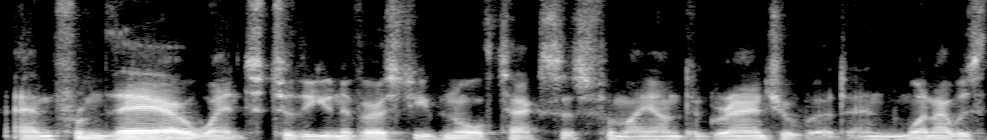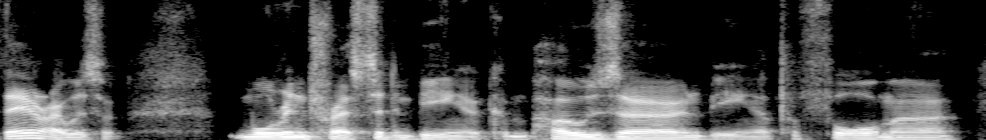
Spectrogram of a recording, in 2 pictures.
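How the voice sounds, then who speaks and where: An older man from England, a music theory professor recalling his career on a video call from his office, with relaxed storytelling and joking asides. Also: deep voice. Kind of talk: casual interview. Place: office, indoors. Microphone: video call, low-angle webcam.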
